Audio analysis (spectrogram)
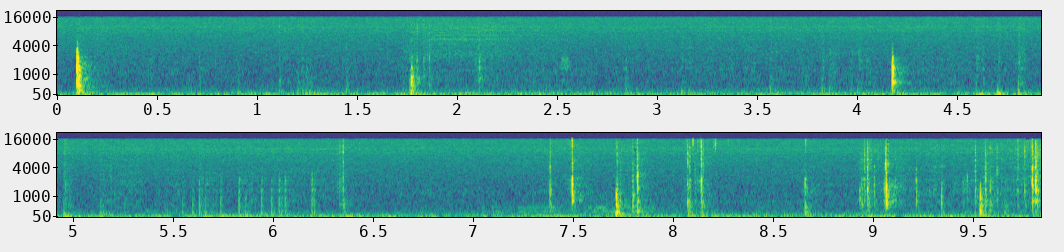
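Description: Fingernails tap rapidly on the front of a hollow white paper gift bag while hands hold its sides. The sound is a quiet, low-heavy rumble broken by short, sharp, papery taps and scratches with bright clicks that die away almost at once.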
